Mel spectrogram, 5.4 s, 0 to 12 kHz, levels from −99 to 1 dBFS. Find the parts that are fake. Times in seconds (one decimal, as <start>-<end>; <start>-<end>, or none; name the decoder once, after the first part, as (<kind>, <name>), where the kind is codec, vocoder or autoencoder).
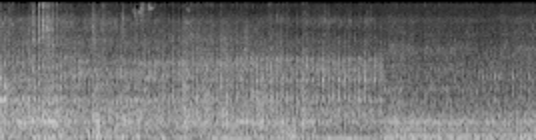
none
